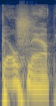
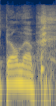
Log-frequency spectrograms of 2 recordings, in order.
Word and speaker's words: Belknap: anything matter of fact i even said beltnap in the the last episode i got that not only did i say belgnap so it's belknap i got the guy's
